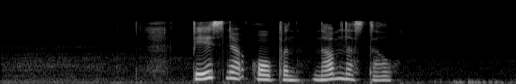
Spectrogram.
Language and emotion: Russian, positive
